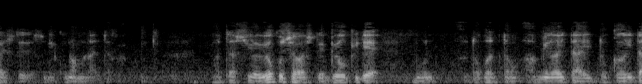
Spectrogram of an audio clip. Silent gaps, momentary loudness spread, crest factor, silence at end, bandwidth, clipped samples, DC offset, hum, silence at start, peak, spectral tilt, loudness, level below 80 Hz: none; 20 LU; 22 dB; 0 s; 7.8 kHz; under 0.1%; under 0.1%; none; 0 s; -8 dBFS; -5.5 dB/octave; -28 LUFS; -56 dBFS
